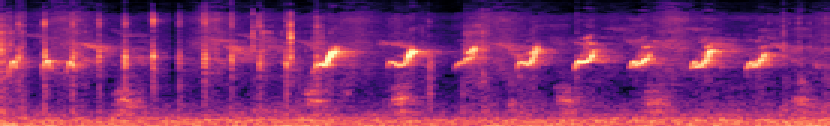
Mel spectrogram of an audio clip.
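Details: Song of a long-tailed shrike for teaching caged birds: scattered ticking notes give way to a steady series of about nine rising, whistled slurs, each roughly a third of a second apart.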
